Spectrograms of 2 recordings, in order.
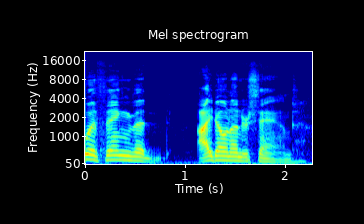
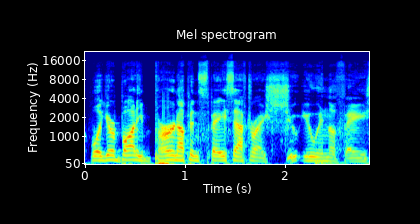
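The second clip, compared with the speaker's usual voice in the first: mock-earnest hero asking, a bit louder; 3 semitones higher, 7 dB louder than usual. Brother mocking Optimus's pointless question, mock-earnest. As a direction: ham up the polite hero question. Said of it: "It's like".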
